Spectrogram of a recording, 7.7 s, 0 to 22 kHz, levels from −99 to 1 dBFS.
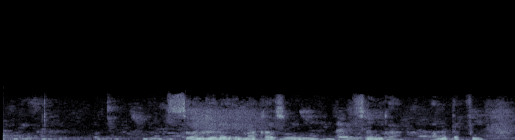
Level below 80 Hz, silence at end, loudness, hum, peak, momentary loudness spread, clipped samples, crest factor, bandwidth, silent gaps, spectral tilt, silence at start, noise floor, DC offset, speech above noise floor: -72 dBFS; 0 s; -39 LUFS; none; -22 dBFS; 21 LU; under 0.1%; 18 dB; 7.4 kHz; none; -5.5 dB/octave; 0.05 s; -63 dBFS; under 0.1%; 25 dB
